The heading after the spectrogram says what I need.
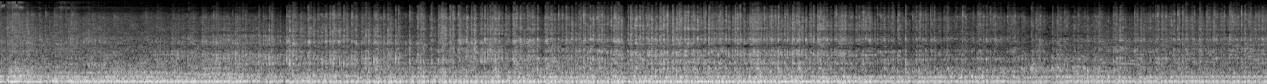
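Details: Newly built 5.3 iron-block engine with 13:1 compression, set up for 50 lb of boost, after fixing the swapped MAP sensor ground and reference wires: loud, steady, deep idle with an even low drone and no misses or stumbles. Normal idle.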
